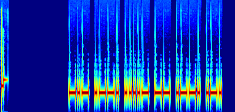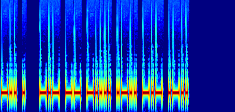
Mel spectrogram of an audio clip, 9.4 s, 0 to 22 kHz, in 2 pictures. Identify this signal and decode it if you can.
Morse code, heard as a keyed tone, about 28 wpm, 700 Hz. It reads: KP4MPR DE KM6LKL
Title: USA Callsign DE Callsign - 6 Characters - 28wpm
